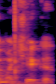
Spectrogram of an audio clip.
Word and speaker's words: Macheka: Am I saying it right? Yeah, Macheka, that's correct, yeah.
